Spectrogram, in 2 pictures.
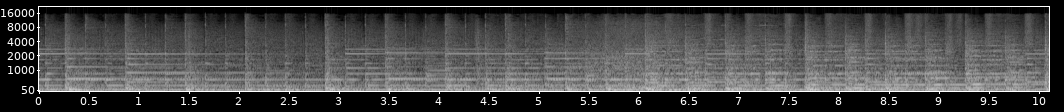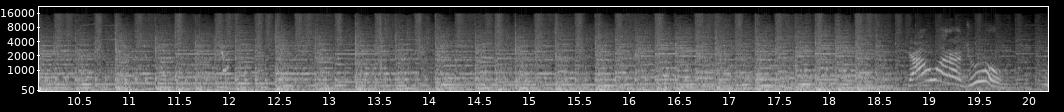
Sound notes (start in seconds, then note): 11.8 beeping sound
